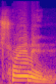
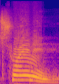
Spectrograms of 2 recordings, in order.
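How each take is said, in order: Both takes have the same delivery.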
